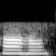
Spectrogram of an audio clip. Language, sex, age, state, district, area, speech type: Odia, female, 18-30, Odisha, Nabarangpur, urban, conversation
